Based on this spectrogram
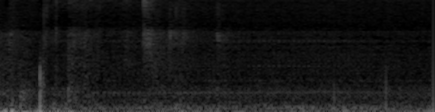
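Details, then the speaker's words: Brand-new Samsung French door refrigerator: soft irregular clicking over low hum during cycle, compressor copper tubing vibrating against its foam pad; pressing the pad stops it, owner plans to add damping. "there's your compressor see that copper is vibrating and if i put my finger on that foam pad right here it stops i can feel the vibration through my finger"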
